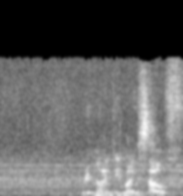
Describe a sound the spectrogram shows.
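A woman speaks calmly in a room.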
